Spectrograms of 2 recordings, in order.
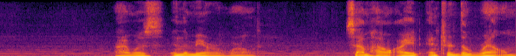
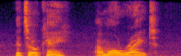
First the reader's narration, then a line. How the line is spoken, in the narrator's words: I shouted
